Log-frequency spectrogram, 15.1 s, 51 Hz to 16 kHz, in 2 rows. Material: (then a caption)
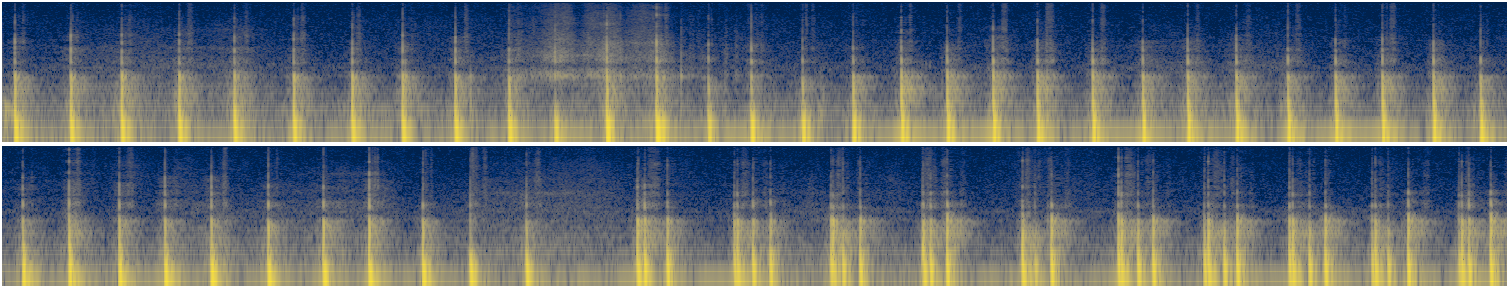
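Cork. Fingertips and nails tap and scratch the cork cover of a cork-covered notebook held close to the mic. A steady run of dull, low, quick-dying knocks continues throughout, with a brief scratchy rustle near the 3-second mark and a short gap just after 10 seconds before the tapping resumes in tight clusters.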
